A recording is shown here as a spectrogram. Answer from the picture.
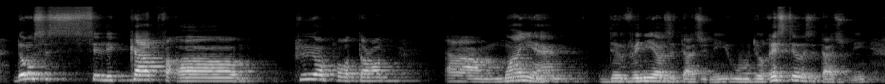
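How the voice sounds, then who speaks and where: In a Mauritian accent, a man speaks with a dark, mellow tone and lively intonation, with audible room echo around him. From Mauritius. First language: Mauritian Creole (speaking French). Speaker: immigration lawyer. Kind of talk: informational video talk. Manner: halting, many hesitations.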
